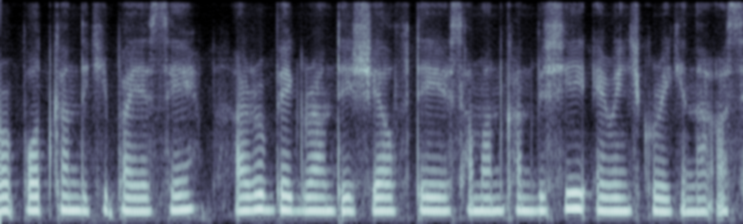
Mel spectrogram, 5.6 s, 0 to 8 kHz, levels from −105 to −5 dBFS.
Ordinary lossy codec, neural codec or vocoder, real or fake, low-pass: none; codec, 16 kHz, 4.8 kbps, FACodec; fake; none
